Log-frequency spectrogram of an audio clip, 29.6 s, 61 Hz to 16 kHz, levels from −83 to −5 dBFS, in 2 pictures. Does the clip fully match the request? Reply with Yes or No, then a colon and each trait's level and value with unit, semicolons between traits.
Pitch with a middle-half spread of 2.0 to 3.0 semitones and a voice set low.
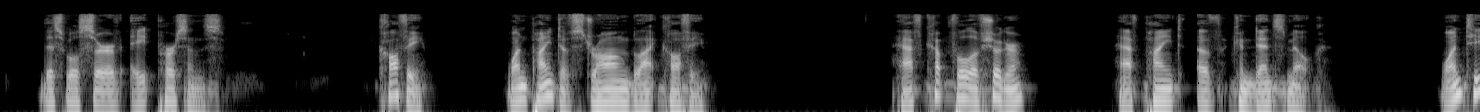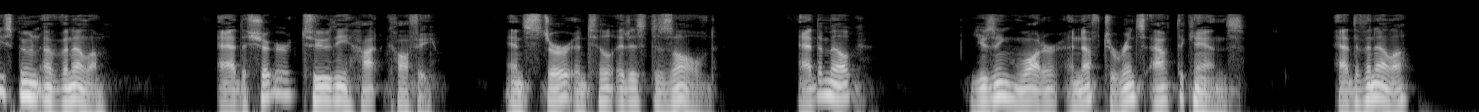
No: average, 4.3 semitones; low, 100 Hz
